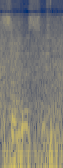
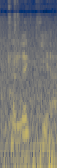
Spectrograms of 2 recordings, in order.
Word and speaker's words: Cilicia: And actually the Romans would have called it Cilicia or something like that. They didn't pronounce CIs and CEs like we do, like an S. They pronounced it like a hard K.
